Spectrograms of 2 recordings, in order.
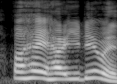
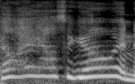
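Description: First: High, stiff polite greeting; awkward stranger greeting. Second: Much higher, bright friendly greeting; cheery Southern hello; friendly Southerner. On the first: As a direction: say hi like it's a bit awkward. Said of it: "here it's like". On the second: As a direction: greet a stranger like an old friend. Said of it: "they're like". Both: Retold or imitated.

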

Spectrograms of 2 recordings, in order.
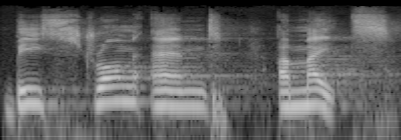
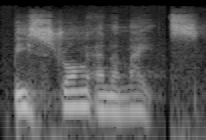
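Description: First: "Be strong and amaze" proclaimed very slowly, with pauses; emphatic proclamation. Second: "Be strong and amaze" slow and understated; restrained repeat. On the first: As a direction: draw out "strong" and land hard on "amaze". Emphatic first proclamation of verse. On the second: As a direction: let "Be strong and amaze" settle, unforced and slow. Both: Acted.

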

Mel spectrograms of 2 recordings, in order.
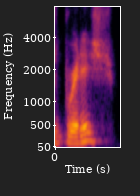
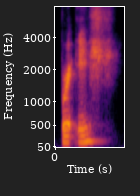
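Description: First: Said in the usual way. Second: "British" in a British accent with the T swallowed; mock British accent on "British", no T in the middle; British accent, dropped T. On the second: Shown as a demonstration. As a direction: say "British" British-style, a glottal stop for the middle T. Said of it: "'cause, you know, wants to take".

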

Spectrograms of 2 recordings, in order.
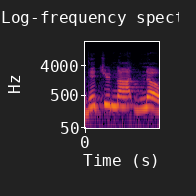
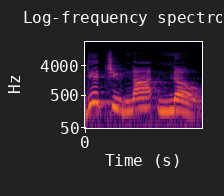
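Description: First: Said in the usual way. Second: Slow, softer gentle correction of parents; gentle slow reproach; soft rebuke. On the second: Shown as a demonstration. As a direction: ask it slowly as a soft rebuke. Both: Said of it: "a soft rebuke".

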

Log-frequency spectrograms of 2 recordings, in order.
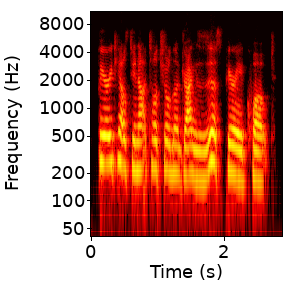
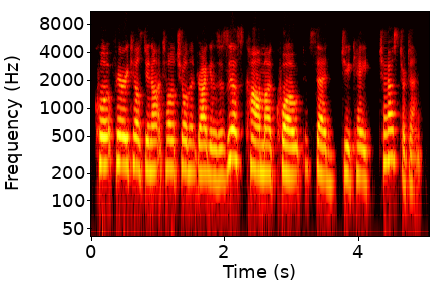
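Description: First: Fast dictated wrong version. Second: Dictated correct version, quote marks spoken; right way. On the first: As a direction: read it as the mistake. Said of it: "You don't, like". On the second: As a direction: read it as the correct model. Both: Shown as a demonstration.

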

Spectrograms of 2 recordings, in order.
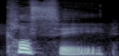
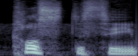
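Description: First: COSSEY, Costessey cut down to two syllables; local pronunciation. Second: COSTESSEY sounded out in full, "cos-tess-ee"; as spelt. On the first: Host explains local place names, Cossey in the local pronunciation. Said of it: "but you pronounce it Cossey". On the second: Host explains local place names, Costessey pronounced as spelt. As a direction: say every syllable of Costessey as written. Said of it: "which is how you spell it". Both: Shown as a demonstration.

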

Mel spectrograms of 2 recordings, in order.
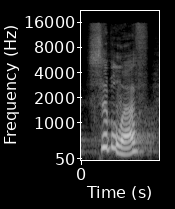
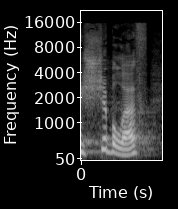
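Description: First: "Sibboleth" begun with a plain s, no h; mispronounced shibboleth. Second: "Shibboleth" begun with a clear sh sound; correct shibboleth. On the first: Ephraimite failing the password test, "Sibboleth" with a bare s. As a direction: say "Sibboleth" with s in place of sh. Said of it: "he could not pronounce it right". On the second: Gileadites testing fugitives at the fords, "Shibboleth" with a proper sh. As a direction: say "Shibboleth" with a hushing sh at the front. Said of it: "could not pronounce it right". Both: Shown as a demonstration.

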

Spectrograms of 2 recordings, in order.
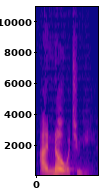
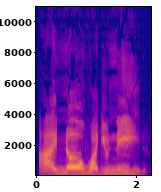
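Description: First: Said in the usual way. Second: Slow, loud, drawn-out proclamation; booming declaration. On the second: Acted. Preacher voicing the shepherd to his sheep, slow and booming. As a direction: boom it out like the shepherd calling his flock.

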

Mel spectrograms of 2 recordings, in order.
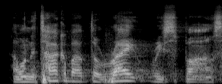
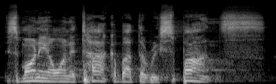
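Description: First: Right leaned on a little, rest even; stress on right. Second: Said in the usual way. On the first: Shown as a demonstration. Preacher to the church, a touch of stress on right. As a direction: give the word right a firm push.

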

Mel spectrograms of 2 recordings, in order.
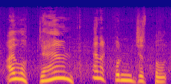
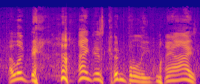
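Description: First: Put-on a clumsy, high, louder stab at an Aussie accent; terrible Australian accent. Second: Said in the usual way. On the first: Radio host quoting a dog owner in a bad Australian accent. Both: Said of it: "oh, that's a terrible accent".

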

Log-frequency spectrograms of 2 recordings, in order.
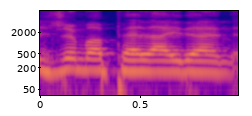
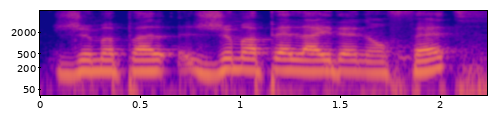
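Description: First: Said in the usual way. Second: Je m'appelle Aiden with en fait added at the end; casual French, en fait tacked on as an afterthought. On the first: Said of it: "so if I say". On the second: Shown as a demonstration. Showing listeners how to sound fluent, en fait tacked on. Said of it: "But if I say".

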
